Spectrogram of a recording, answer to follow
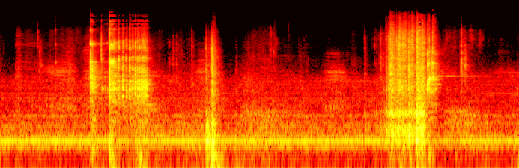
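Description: Kitchen clatter: plastic cups and containers knocking and rattling against a plastic mixing bowl as ingredients are poured in. There are a couple of single knocks and two short bursts of clattering, one about two seconds in and one near the end, over a steady low hum.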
